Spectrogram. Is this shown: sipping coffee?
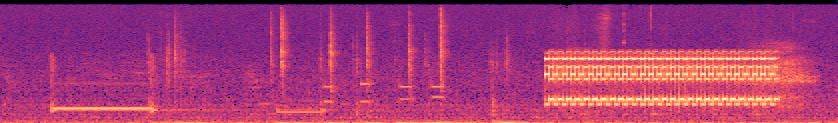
no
